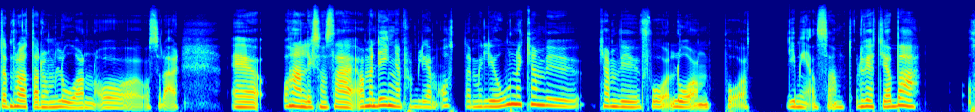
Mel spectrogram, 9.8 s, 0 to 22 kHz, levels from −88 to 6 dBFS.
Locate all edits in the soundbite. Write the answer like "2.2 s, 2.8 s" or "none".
none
